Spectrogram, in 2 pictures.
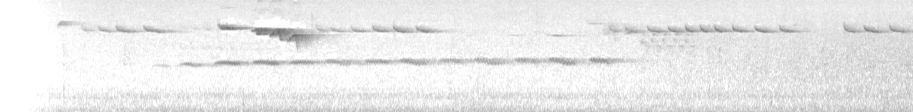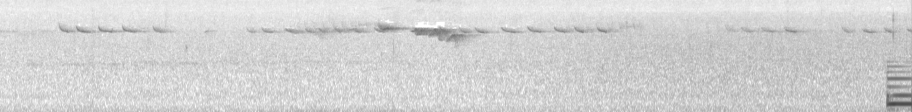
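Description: Forest birds calling over a faint steady hiss: quick runs of short, high chirps repeat throughout, with a lower trill about two to six seconds in and a falling call twice.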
